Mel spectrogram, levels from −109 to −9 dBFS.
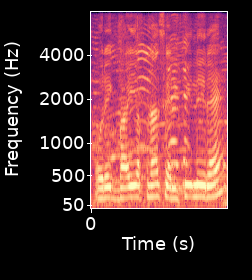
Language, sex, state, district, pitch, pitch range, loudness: Hindi, male, Maharashtra, Mumbai Suburban, 175 Hz, 165-180 Hz, -11 LUFS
